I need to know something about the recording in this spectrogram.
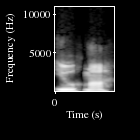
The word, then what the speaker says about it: EWMA: And so I like to pronounce things, and I always pronounce it EWMA, like you're getting bad medicine, but this is good for you, like bad medicine.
